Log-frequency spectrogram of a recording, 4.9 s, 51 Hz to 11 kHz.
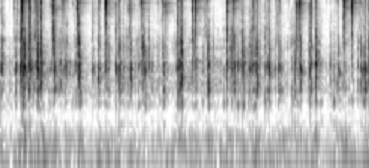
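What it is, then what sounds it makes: Mechanical keyboard typing. Fingertips type continuously on a pink plastic mechanical keyboard, producing about 25 quick, sharp keystrokes at an uneven rhythm. Each click is crisp and bright with almost no low end, and it stops dead with no ring between strokes.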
